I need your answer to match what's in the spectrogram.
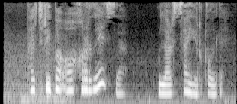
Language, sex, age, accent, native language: Uzbek, female, 18-24, Farg'ona, Uzbek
